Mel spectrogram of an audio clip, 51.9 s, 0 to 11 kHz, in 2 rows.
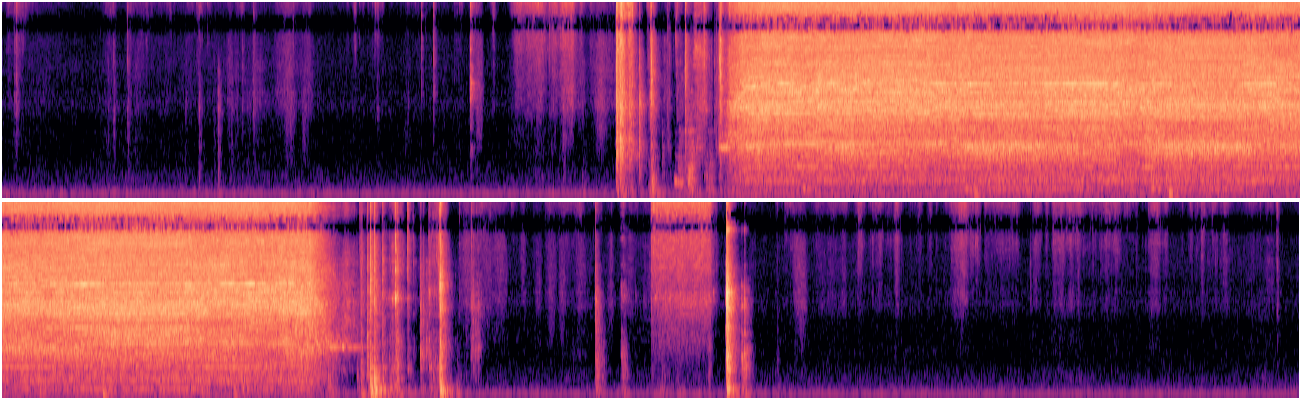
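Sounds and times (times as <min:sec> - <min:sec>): hair dryer running: 0:14.3 - 0:33.4.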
